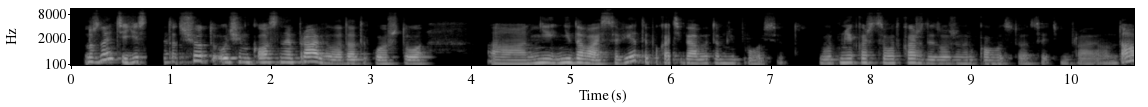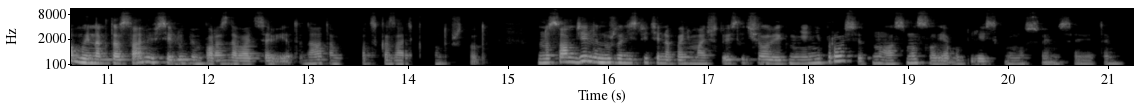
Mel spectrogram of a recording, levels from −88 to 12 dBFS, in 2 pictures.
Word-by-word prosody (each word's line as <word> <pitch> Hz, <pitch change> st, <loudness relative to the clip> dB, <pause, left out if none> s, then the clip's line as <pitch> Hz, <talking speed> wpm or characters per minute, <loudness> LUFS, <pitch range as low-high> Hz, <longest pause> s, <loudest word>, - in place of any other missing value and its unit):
Ну, 225 Hz, -, +3 dB
знаете, 315 Hz, -, +3 dB
есть 225 Hz, +4 st, +1 dB
на 210 Hz, -, -8 dB
этот 225 Hz, 0 st, -6 dB
счёт 270 Hz, +3 st, +2 dB
очень 205 Hz, 0 st, +3 dB
классное 210 Hz, 0 st, +2 dB
правило, 205 Hz, -8 st, +6 dB
да, 160 Hz, +1 st, +3 dB
такое, 155 Hz, -1 st, -2 dB
что, 155 Hz, 0 st, +1 dB, 0.6 s
э, -, -, -12 dB, 0.4 s
не 180 Hz, +3 st, +2 dB
не 190 Hz, +3 st, +5 dB
давай 175 Hz, -6 st, +6 dB
советы, 200 Hz, -, 0 dB
пока 195 Hz, -3 st, -1 dB
тебя 175 Hz, 0 st, +2 dB
об 165 Hz, -, +1 dB
этом 170 Hz, 0 st, -4 dB
не 165 Hz, 0 st, -4 dB
просят. 185 Hz, +3 st, -9 dB, 0.3 s
Вот 170 Hz, 0 st, -5 dB
мне 190 Hz, 0 st, +3 dB
кажется, 190 Hz, -1 st, -1 dB
вот 175 Hz, 0 st, -1 dB
каждый 180 Hz, -3 st, 0 dB
должен 155 Hz, 0 st, -4 dB
руководствоваться 150 Hz, -2 st, -7 dB
этим 80 Hz, -, -14 dB
правилом. 80 Hz, +2 st, -8 dB
Да, 145 Hz, -, +5 dB
мы 195 Hz, -3 st, +6 dB
иногда 170 Hz, -1 st, +3 dB
сами 170 Hz, +7 st, +2 dB
все 200 Hz, -5 st, 0 dB
любим 160 Hz, -2 st, -4 dB
пораздавать 140 Hz, -1 st, -1 dB
советы, 135 Hz, -1 st, -6 dB
да, 155 Hz, +3 st, -4 dB
там 145 Hz, -4 st, -10 dB, 0.2 s
подсказать 145 Hz, 0 st, -7 dB
кому-то 150 Hz, +1 st, -17 dB
что-то. -, -, -13 dB, 0.5 s
Но 185 Hz, -, -1 dB
на 190 Hz, -, +3 dB
самом 225 Hz, +4 st, +5 dB
деле 245 Hz, -1 st, +3 dB
нужно 195 Hz, -1 st, +4 dB
действительно 180 Hz, -1 st, -3 dB
понимать, 155 Hz, -2 st, -4 dB
что, 140 Hz, -, -8 dB
если 165 Hz, +1 st, -6 dB
человек 165 Hz, -2 st, -3 dB
меня 155 Hz, 0 st, -6 dB
не 175 Hz, +2 st, -2 dB
просит, 255 Hz, -, -1 dB
ну, 165 Hz, -3 st, -5 dB
а 145 Hz, -, -2 dB
смысл- 175 Hz, 0 st, -3 dB
я 135 Hz, -1 st, -3 dB
буду 145 Hz, 0 st, -11 dB
лезть 130 Hz, 0 st, -6 dB
к -, -, -39 dB
нему 140 Hz, 0 st, -11 dB
со 140 Hz, 0 st, -7 dB
своими 70 Hz, 0 st, -10 dB
советами? 70 Hz, -, -11 dB
165 Hz, 195 wpm, -36 LUFS, 150-190 Hz, 0.6 s, правило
